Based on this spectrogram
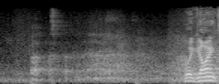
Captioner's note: audience laughs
